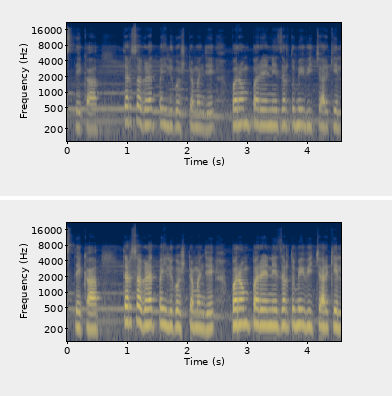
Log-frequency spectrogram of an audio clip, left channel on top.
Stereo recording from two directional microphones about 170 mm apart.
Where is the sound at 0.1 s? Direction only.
15° right (ahead or behind).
